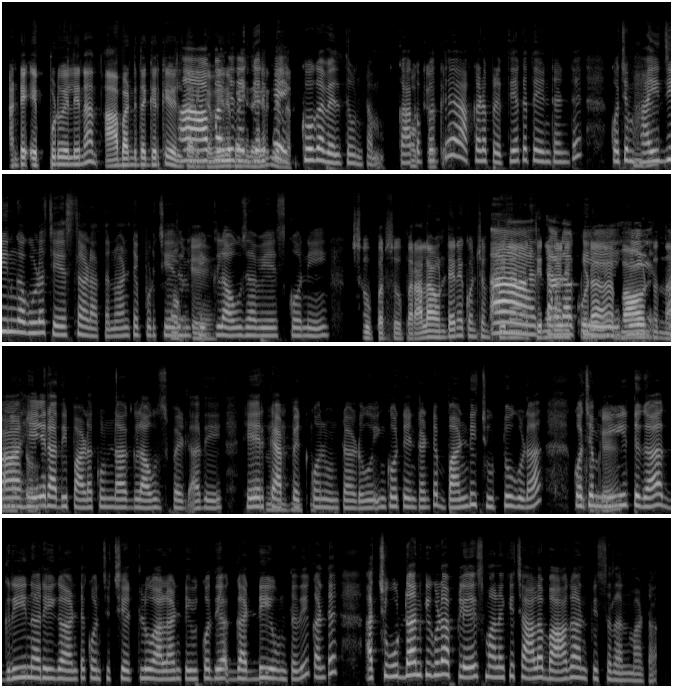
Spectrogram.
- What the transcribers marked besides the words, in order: tapping; other background noise; in English: "హైజీన్‌గా"; in English: "గ్లౌస్"; in English: "సూపర్. సూపర్"; in English: "హెయిర్"; in English: "గ్లౌస్"; in English: "హెయిర్ క్యాప్"; in English: "నీటుగా గ్రీనరీగా"; in English: "ప్లేస్"
- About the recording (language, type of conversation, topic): Telugu, podcast, వీధి తిండి బాగా ఉందో లేదో మీరు ఎలా గుర్తిస్తారు?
